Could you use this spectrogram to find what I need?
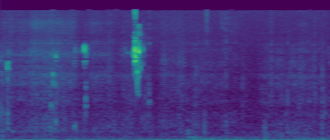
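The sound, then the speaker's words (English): Crunchy chewing of a three-layer wafer biscuit with chocolate hazelnut cream sandwiched between the layers, with a sharp crisp snap near the middle followed by softer, steady mastication sounds, no talking. “Okay, have a munch on that.”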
